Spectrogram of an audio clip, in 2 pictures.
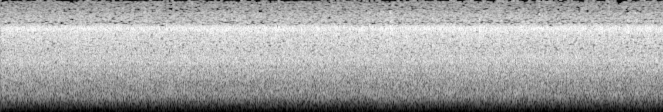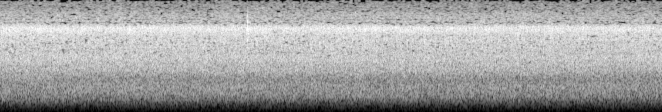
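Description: Heavy rain falling steadily on a gravel yard and puddled ground: a dense, even hiss that does not change.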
